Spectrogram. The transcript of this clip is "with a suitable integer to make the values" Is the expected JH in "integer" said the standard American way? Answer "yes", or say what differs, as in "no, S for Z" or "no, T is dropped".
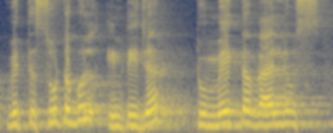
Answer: yes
